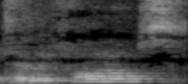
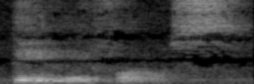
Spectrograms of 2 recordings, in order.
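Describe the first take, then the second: First: The stress falls on a syllable other than the second. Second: The stress falls on the second syllable. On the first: The speaker calls it wrong. "that's how the English would pronounce it" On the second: The speaker calls it right. "The accent mark tells you to stress the E"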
